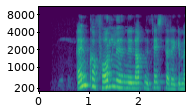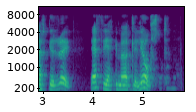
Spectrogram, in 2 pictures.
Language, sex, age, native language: Icelandic, female, 60-69, Icelandic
